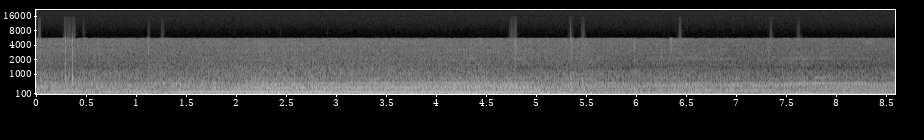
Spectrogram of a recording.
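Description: BMW M5 engine and road noise heard inside the cabin at high track speed. The engine note changes about five seconds in as the car slows from about 170 to about 110 km/h.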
